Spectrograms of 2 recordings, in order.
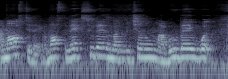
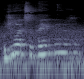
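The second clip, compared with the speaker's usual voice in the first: softer, falsely sweet; sweetly polite nurse reply; 4 semitones higher, 7 dB quieter, much faster than usual. Retold or imitated. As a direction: kill her with kindness. Sweet professional reply to patient.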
